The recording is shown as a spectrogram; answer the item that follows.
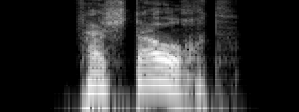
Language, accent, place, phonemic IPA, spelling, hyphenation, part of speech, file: German, Germany, Berlin, /fɛɐ̯ˈʃtaʊ̯xt/, verstaucht, ver‧staucht, verb, De-verstaucht.ogg
- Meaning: 1. past participle of verstauchen 2. inflection of verstauchen: third-person singular present 3. inflection of verstauchen: second-person plural present 4. inflection of verstauchen: plural imperative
